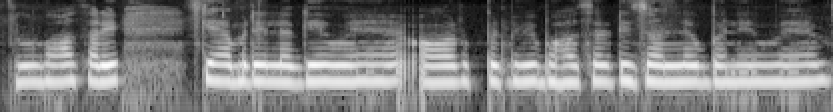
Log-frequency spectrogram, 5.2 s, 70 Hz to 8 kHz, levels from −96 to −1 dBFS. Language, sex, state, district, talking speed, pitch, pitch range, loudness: Hindi, female, Bihar, Patna, 170 wpm, 255 Hz, 250-260 Hz, -14 LUFS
